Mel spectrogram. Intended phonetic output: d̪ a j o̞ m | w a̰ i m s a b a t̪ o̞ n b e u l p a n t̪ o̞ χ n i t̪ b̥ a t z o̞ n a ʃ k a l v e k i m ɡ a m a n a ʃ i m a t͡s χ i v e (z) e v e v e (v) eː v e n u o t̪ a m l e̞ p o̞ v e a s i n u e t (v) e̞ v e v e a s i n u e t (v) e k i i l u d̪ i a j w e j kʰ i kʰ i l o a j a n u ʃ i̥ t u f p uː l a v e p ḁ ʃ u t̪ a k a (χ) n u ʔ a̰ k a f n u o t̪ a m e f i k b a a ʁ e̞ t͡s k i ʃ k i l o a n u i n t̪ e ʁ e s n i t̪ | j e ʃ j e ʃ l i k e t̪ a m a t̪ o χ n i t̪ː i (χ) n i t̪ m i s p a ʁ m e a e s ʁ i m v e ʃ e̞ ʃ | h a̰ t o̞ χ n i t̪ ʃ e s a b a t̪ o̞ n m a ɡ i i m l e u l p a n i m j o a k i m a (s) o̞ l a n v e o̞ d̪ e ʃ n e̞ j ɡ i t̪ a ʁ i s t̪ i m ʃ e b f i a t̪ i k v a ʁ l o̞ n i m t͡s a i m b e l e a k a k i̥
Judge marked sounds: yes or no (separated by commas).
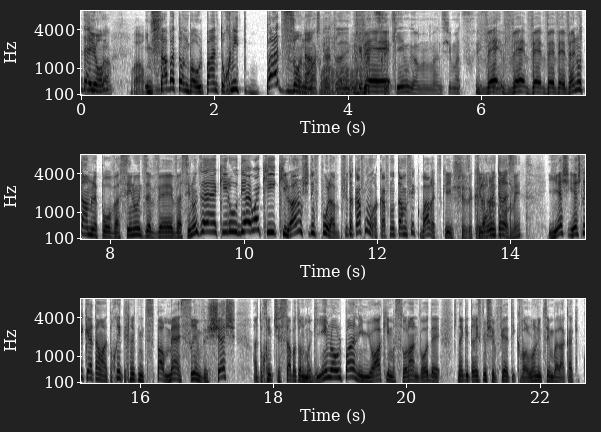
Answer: no, yes, no, no, no, yes, yes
